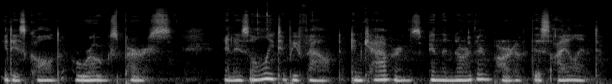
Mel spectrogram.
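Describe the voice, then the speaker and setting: A woman whispering in a breathy ASMR style as she casually plays through a game, chatting softly and reading dialogue aloud. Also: medium pitch, flat delivery, moderate pace, a little hiss or hum. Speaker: host of an ASMR gaming series.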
